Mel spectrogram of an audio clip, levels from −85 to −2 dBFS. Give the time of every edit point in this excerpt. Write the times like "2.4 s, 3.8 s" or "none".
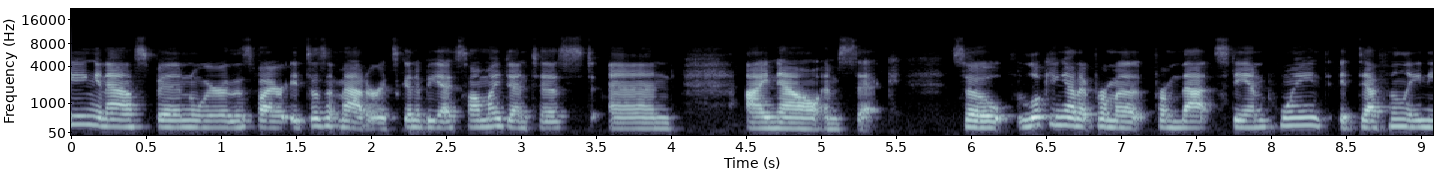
none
